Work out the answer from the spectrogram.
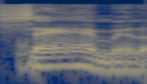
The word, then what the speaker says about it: salmon: your ministry okay the don't pronounce the L Ministry for real grab by say grandma it's salmon okay just do it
